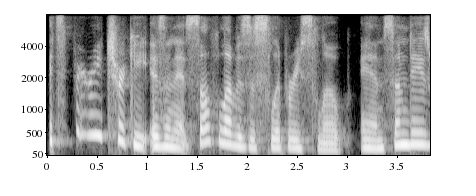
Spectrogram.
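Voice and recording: On a very clean recording with a silent background, a woman speaks at a fairly slow pace with a slightly mellow tone and big pitch swings.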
